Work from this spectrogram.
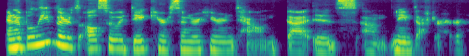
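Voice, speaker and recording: A woman's voice: medium pitch, animated, normal speed. An American woman giving an informal research presentation as a guest historian.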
